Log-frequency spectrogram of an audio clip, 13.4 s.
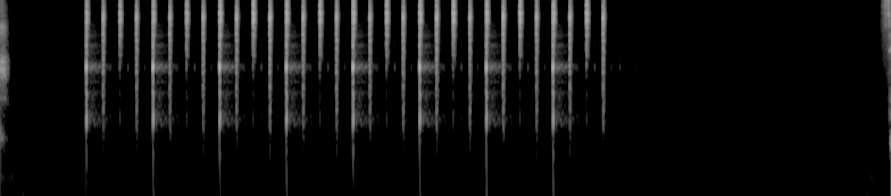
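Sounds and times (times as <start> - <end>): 
quiz tones do mi so: 1.3 - 9.1.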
